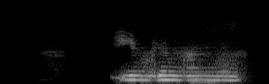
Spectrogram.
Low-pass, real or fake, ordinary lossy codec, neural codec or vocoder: 7.2 kHz; fake; Opus, 32 kbps; codec, 44.1 kHz, 0.9 kbps, DAC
